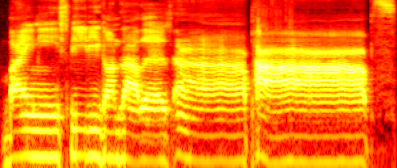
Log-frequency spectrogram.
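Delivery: bad zombie voice, low and drawn out. Telling about people crowding around asking to be bought pop, in a bad zombie impression. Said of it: "That was a horrible zombie impression".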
